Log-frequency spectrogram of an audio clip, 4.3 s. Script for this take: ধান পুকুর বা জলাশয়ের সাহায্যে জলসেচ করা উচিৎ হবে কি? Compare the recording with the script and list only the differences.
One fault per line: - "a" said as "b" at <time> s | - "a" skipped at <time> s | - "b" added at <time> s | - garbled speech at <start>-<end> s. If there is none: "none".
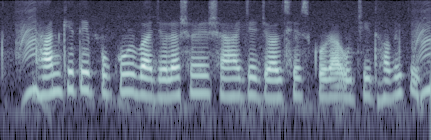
- "খেতে" added at 0.6 s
